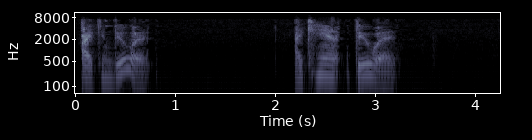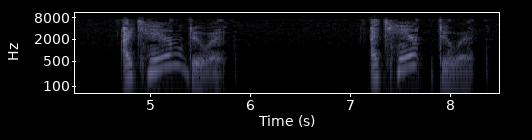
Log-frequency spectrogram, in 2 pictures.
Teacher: Reduce the positive can to kun and stress the verb. Make the negative can't sound very short and stress both can't and the verb. This will contrast with the positive emphasized can, which is doubled, and the verb is not stressed.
